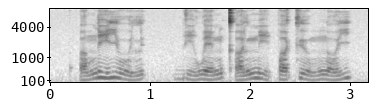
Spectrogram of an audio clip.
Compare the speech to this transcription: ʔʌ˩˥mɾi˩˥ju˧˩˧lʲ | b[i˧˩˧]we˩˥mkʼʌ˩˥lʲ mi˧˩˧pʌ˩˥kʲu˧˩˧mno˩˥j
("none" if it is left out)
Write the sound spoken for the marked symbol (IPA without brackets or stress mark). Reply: i˧˩˧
